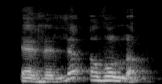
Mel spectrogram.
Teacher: they are the same, but they differ just in pharyngealization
